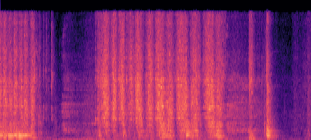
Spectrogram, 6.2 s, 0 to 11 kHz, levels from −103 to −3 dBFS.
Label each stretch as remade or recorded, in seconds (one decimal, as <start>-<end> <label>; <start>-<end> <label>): 0.0-6.2 recorded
